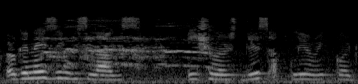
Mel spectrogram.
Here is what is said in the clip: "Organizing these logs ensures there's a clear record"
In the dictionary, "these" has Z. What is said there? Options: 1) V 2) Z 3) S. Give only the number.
3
